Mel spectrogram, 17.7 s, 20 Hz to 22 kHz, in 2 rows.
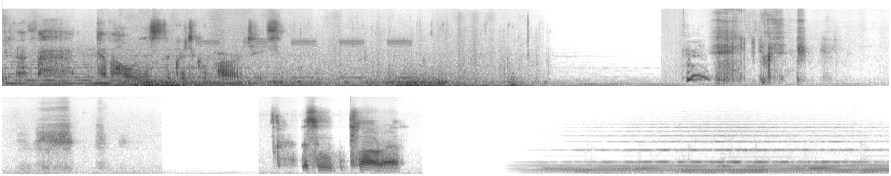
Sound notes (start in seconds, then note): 3.4 Arthur's phone beeps with an 'out of service' tone; 6.8 Arthur gasps for breath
